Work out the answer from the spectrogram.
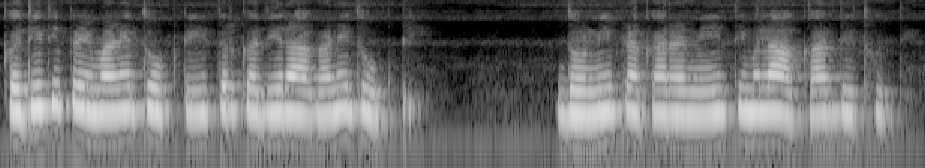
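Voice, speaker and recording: A woman reading a classic novel aloud in a measured, even storytelling manner. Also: sits high. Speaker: reader.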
